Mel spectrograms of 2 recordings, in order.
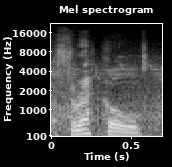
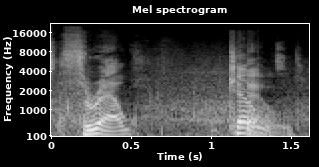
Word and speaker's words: Threlkeld: I was going to say something like Threlkeld. I think that's how the locals, some dialects do pronounce it like that, so. But apparently it's Threlkeld, not called Keld.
